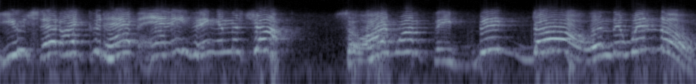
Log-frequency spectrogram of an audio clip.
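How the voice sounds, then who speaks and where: At a moderate pace, a cartoonish character voice speaks at an extremely high pitch. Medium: puppet show. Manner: cheerful, kindly.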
